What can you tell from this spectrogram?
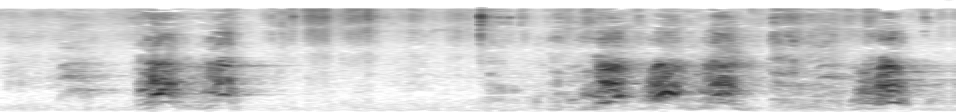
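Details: Playful pet dog having fun, letting out quick bursts of rough barks: a pair of barks, a short pause, then a fast run of four barks close together.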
